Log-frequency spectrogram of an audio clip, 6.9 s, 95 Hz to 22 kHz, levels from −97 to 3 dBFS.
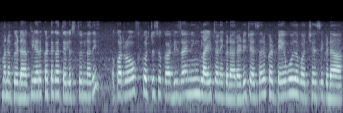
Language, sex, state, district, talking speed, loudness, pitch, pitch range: Telugu, female, Andhra Pradesh, Annamaya, 165 wpm, -16 LUFS, 220 Hz, 210-235 Hz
